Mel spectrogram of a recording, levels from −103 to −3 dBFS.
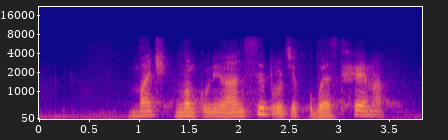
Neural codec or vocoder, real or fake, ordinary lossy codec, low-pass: codec, 16 kHz, 0.5 kbps, X-Codec, HuBERT features, trained on LibriSpeech; fake; Opus, 32 kbps; 7.2 kHz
